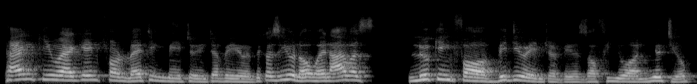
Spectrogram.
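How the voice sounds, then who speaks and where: Higher-voiced man in an echoey room. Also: animated, moderate pace, a little mellow, lo-fi sound. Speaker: podcast host interviewer. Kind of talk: casual interview talk. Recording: roomy, echoing sound.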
